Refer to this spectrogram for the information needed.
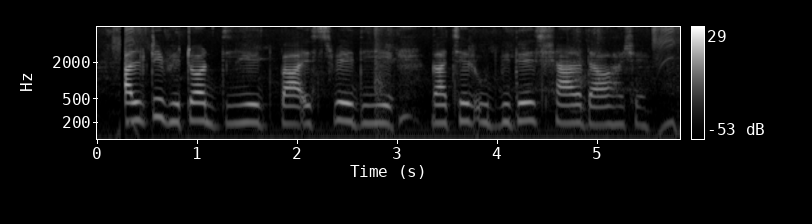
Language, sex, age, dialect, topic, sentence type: Bengali, female, 18-24, Rajbangshi, agriculture, statement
